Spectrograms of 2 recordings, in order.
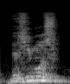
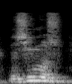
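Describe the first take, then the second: No difference in how they are said.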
